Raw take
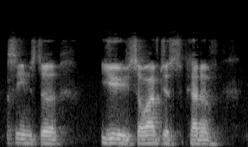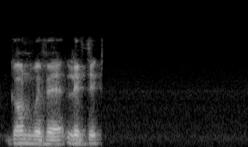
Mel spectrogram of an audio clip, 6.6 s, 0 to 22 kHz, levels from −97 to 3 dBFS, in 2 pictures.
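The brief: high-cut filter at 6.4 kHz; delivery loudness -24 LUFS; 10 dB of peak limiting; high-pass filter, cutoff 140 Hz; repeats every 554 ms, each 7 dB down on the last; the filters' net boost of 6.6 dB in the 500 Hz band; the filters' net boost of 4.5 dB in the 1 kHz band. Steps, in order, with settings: high-pass 140 Hz; low-pass 6.4 kHz; peaking EQ 500 Hz +7 dB; peaking EQ 1 kHz +4.5 dB; peak limiter -19.5 dBFS; feedback delay 554 ms, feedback 45%, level -7 dB; trim +8 dB

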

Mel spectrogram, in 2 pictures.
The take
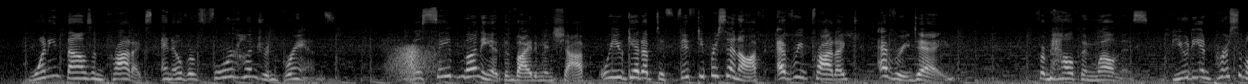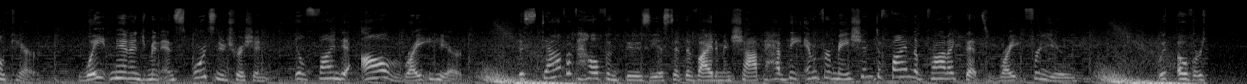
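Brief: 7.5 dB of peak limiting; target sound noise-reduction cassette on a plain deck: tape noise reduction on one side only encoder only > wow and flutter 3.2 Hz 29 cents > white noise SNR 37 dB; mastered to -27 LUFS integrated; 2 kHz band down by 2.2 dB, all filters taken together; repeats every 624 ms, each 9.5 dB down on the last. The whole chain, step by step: peaking EQ 2 kHz -3 dB; peak limiter -17 dBFS; feedback delay 624 ms, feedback 33%, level -9.5 dB; tape noise reduction on one side only encoder only; wow and flutter 3.2 Hz 29 cents; white noise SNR 37 dB; trim +2.5 dB

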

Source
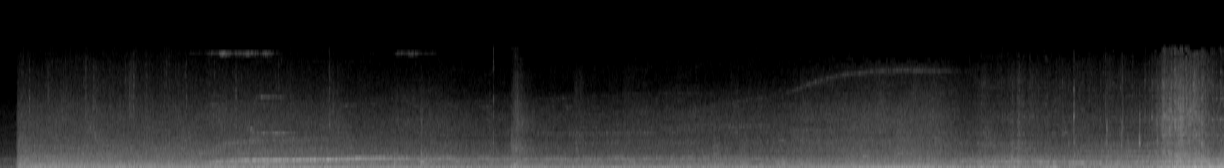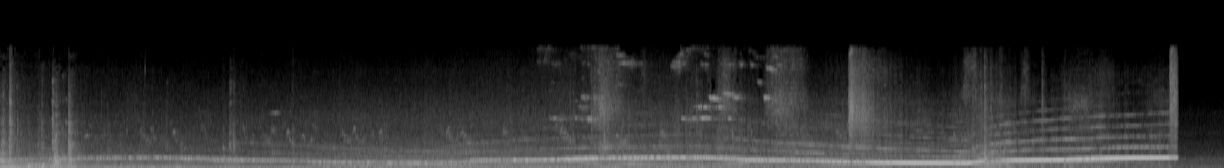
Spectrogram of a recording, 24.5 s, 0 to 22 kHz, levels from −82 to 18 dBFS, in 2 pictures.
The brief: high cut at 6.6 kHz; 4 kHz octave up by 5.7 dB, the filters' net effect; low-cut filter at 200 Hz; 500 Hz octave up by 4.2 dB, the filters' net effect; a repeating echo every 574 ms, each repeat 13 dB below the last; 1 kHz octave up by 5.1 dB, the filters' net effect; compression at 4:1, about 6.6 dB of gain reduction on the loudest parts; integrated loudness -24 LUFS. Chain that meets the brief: high-pass 200 Hz; low-pass 6.6 kHz; peaking EQ 500 Hz +4 dB; peaking EQ 1 kHz +5.5 dB; peaking EQ 4 kHz +7.5 dB; compression 4:1, threshold -16 dBFS; feedback delay 574 ms, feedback 22%, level -13 dB; trim -3 dB

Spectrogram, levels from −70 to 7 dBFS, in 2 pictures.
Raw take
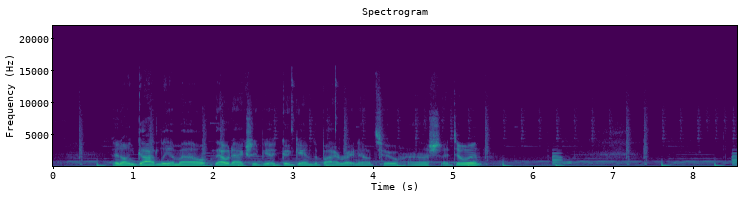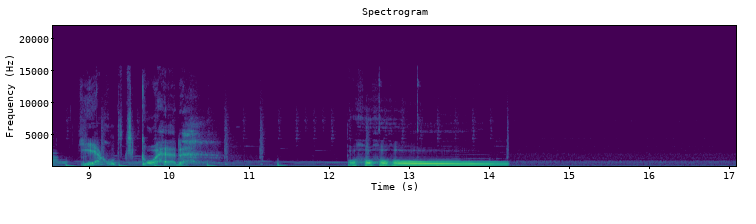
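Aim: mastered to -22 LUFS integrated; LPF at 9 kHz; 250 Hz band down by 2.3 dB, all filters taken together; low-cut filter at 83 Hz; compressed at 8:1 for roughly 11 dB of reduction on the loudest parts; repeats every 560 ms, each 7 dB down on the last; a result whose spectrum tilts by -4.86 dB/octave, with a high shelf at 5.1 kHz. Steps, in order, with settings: high-pass 83 Hz; low-pass 9 kHz; peaking EQ 250 Hz -3 dB; treble shelf 5.1 kHz +6 dB; compression 8:1, threshold -25 dBFS; feedback delay 560 ms, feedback 45%, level -7 dB; trim +9.5 dB

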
